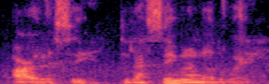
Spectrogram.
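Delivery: whispered to herself; hushed aside. Real, not acted. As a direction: breathe it while searching. Searching for clip muttering.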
